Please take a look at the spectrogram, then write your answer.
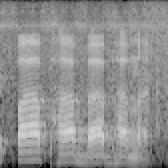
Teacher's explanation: प वर्ग के अंतर्गत जितने भी वर्ड आते हैं उनका उच्चारण स्थान होता है ओष्ठ।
